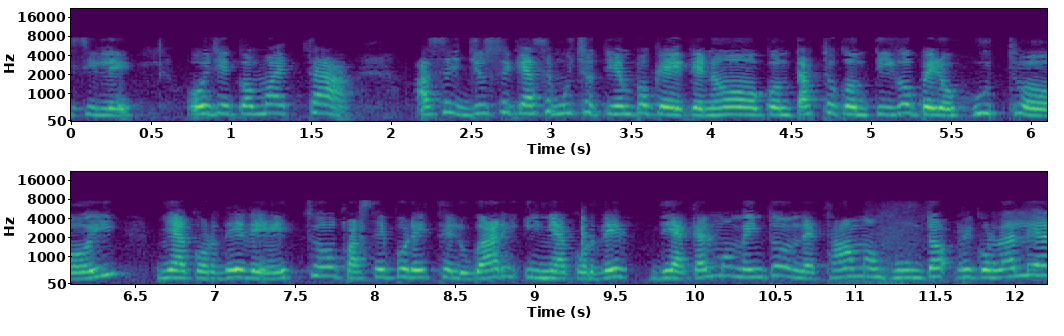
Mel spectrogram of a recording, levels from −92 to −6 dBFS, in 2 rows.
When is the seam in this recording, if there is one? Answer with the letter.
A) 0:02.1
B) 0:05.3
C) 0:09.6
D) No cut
C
